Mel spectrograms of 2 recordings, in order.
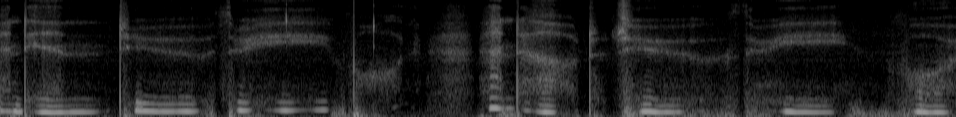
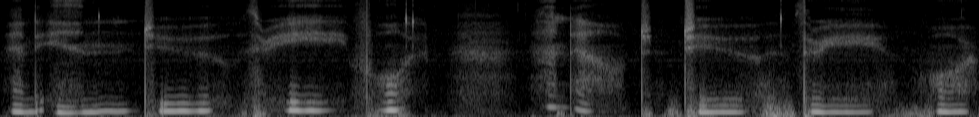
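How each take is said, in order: Both takes have the same delivery.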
